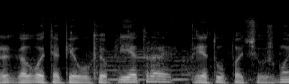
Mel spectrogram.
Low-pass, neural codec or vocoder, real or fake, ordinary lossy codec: 9.9 kHz; vocoder, 44.1 kHz, 128 mel bands, Pupu-Vocoder; fake; Opus, 64 kbps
